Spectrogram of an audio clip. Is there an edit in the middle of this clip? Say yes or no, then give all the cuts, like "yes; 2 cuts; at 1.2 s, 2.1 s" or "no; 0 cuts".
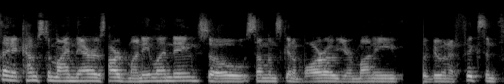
yes; 2 cuts; at 1.0 s, 4.1 s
